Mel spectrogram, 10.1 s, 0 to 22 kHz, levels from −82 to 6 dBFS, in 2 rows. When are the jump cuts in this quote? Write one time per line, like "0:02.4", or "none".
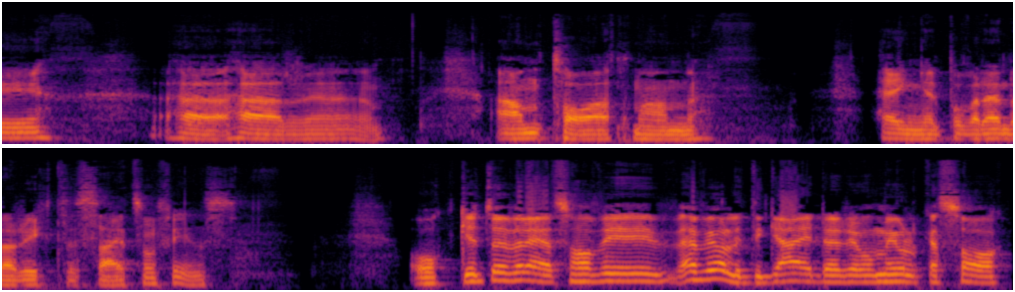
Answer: none

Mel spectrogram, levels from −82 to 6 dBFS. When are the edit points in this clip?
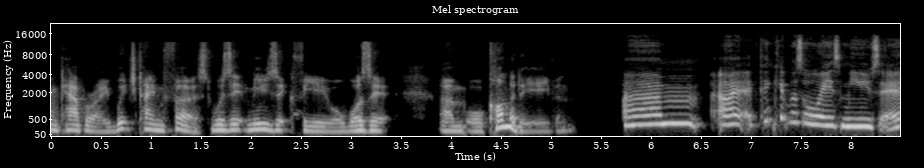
0:04.1

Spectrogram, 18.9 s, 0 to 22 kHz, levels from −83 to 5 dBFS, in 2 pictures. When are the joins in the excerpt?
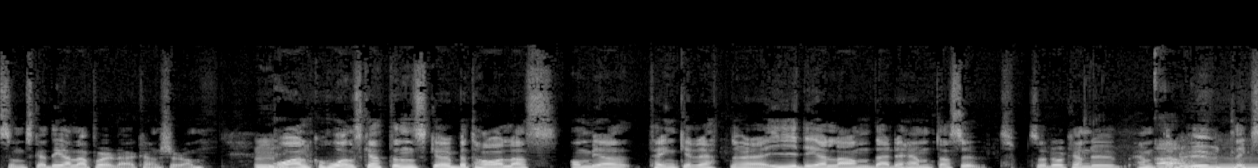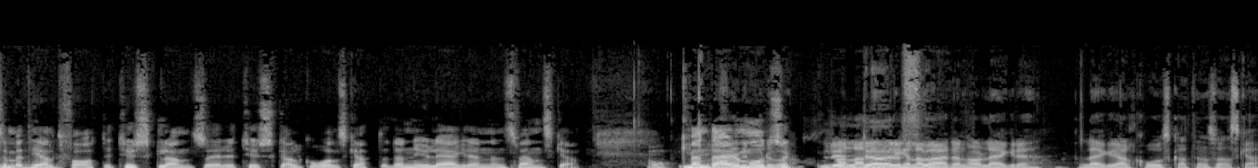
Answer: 0:02.0

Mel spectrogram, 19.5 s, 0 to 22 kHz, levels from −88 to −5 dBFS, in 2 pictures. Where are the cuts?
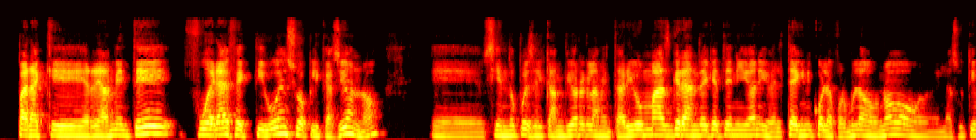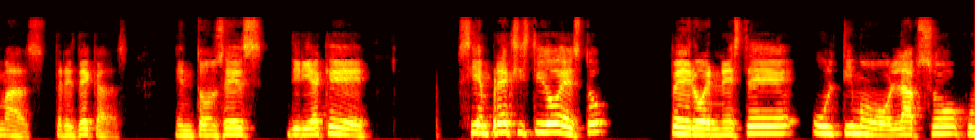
none

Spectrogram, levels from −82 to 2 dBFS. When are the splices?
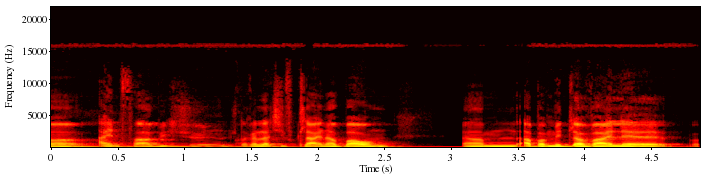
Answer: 0:01.4

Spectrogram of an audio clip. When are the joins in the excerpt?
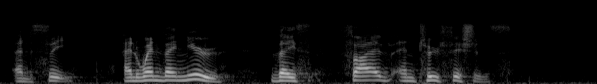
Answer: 0:03.2

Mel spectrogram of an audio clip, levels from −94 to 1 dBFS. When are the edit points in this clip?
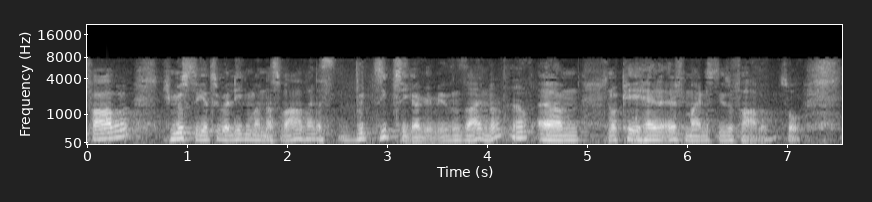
0:05.2

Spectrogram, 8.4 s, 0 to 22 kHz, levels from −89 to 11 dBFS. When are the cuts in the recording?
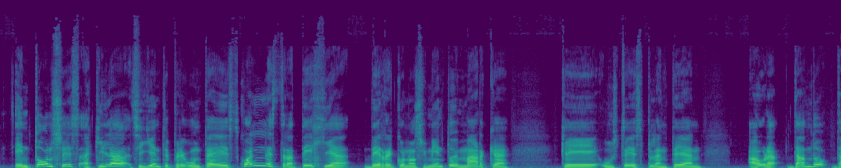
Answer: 0:02.4
0:07.3

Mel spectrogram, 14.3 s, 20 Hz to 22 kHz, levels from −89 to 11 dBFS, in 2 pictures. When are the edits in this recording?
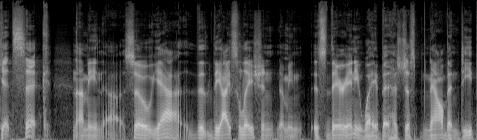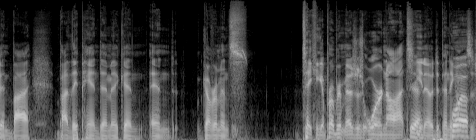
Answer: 0:01.1

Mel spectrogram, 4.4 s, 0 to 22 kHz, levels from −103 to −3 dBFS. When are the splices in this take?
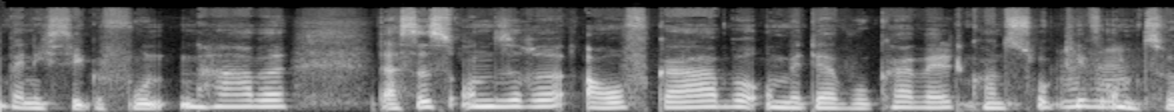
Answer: none

